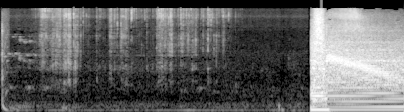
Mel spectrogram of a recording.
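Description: Faint scattered crackles and light clicks of dry paddy seeds being picked up by hand, then loud electronic background music with a deep bass starts suddenly about three seconds in.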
